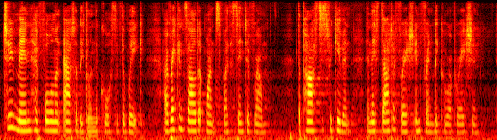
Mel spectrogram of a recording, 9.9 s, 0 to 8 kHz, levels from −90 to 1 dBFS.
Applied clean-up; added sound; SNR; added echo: none; none; none; reverberation time 1.2 s.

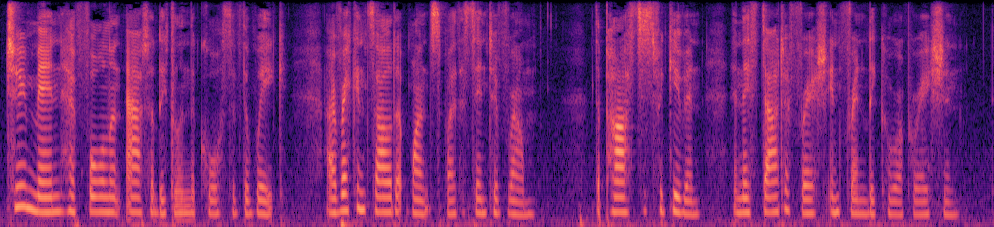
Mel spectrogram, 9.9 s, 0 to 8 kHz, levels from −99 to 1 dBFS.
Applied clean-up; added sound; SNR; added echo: none; none; none; none.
